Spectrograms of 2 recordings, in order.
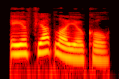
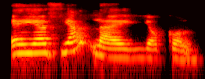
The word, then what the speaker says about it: Eyjafjallajökull: And here's the pronunciation. Eyjafjallajökull. Eyjafjallajökull.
